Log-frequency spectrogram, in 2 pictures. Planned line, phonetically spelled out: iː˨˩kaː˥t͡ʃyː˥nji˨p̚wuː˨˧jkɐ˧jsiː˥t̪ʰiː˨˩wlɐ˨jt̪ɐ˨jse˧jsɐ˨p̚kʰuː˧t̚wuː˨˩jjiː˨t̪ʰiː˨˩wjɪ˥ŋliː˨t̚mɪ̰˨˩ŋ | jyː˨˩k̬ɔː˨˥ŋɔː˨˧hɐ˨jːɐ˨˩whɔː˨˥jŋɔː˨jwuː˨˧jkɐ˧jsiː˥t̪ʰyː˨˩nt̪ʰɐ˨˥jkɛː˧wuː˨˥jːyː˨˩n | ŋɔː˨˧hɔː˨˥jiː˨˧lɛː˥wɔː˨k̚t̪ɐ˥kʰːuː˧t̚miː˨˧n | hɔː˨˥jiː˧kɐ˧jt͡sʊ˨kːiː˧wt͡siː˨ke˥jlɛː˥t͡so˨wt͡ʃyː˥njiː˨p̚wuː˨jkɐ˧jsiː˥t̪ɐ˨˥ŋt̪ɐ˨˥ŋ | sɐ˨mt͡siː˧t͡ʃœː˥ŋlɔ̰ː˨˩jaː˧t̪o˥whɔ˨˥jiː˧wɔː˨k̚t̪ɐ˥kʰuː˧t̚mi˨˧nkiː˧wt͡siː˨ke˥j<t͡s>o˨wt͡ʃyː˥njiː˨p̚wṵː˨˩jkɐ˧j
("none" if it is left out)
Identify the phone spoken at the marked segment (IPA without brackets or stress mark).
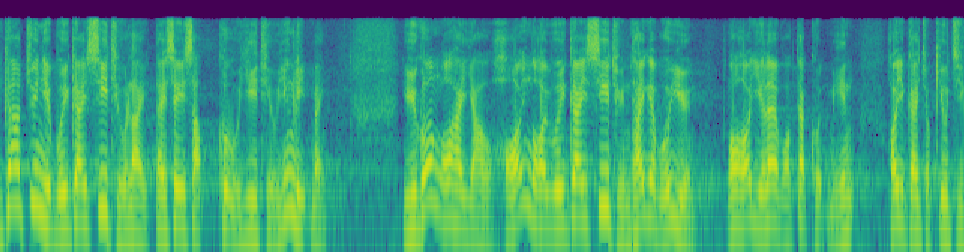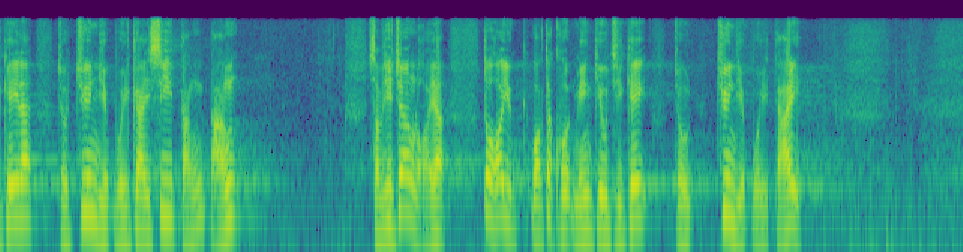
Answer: t͡s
